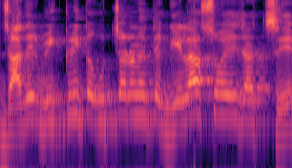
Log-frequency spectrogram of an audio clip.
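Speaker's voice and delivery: normal talking voice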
